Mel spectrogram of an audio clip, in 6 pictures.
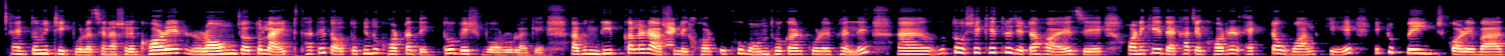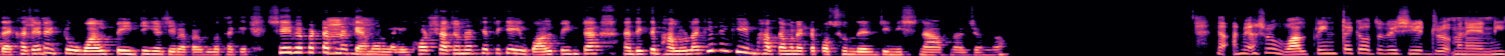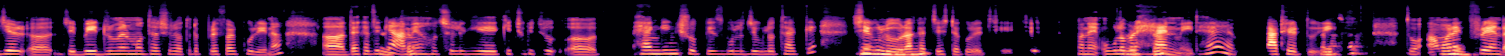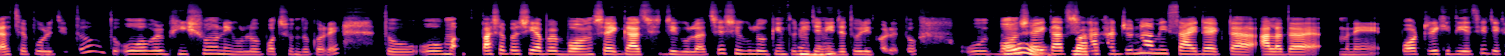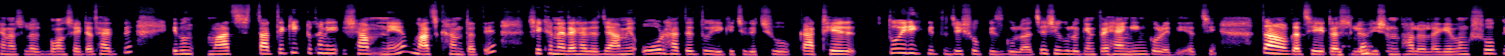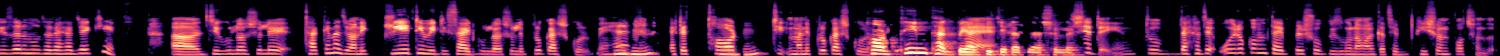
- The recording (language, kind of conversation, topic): Bengali, podcast, কম বাজেটে ঘর সাজানোর টিপস বলবেন?
- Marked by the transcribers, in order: in English: "প্রেফার"; lip smack; in English: "ক্রিয়েটিভিটি"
